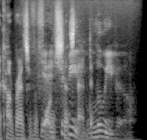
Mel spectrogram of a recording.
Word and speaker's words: Louisville: Louisville. That's how the it's spelled. But people go Louvo.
